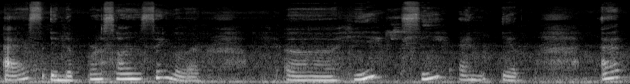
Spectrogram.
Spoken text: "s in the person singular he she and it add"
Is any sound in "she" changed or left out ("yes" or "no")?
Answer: yes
